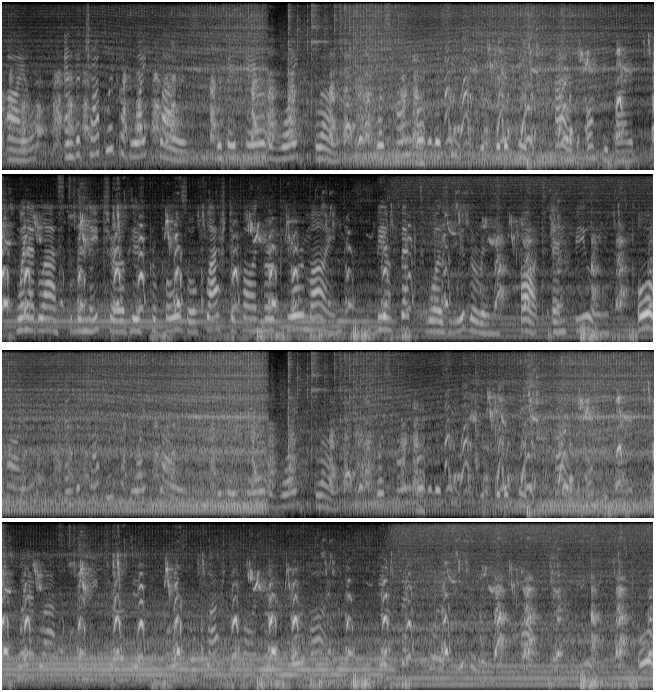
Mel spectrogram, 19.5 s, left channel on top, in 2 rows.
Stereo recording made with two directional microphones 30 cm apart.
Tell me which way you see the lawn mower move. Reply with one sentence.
In this clip you hear the lawn mower go left and come back.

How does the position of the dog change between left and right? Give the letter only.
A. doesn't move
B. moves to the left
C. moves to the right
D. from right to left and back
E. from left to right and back
C.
